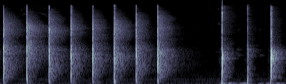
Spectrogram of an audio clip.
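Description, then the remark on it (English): A steady, quick run of seven sharp hand claps, then a brief pause and three more looser claps. Each crisp and bright, with no voices. “Who is that clapping? That was a different clap.”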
